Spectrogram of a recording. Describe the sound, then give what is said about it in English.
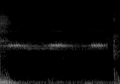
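A steady, high-pitched cricket trill sound effect played from a soundboard runs on its own for about a second, continuous and fairly quiet, ending abruptly with a soft thump. “And you can't add to it and then put the crickets on.”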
